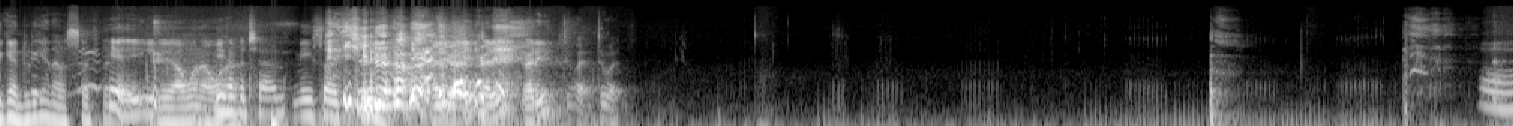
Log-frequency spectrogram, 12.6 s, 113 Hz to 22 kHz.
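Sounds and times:
speech: 0.0s - 5.3s
laughter: 2.7s - 4.7s
cat purring: 5.6s - 12.6s.

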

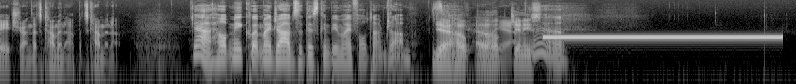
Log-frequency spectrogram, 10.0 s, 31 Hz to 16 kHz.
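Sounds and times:
speech: 0.0s - 1.6s, 2.4s - 7.2s
censor bleep tone: 6.7s - 9.8s.

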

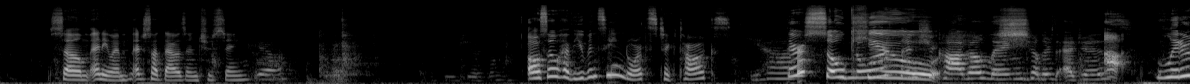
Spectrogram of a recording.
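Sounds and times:
speech: 0.6s - 3.6s, 4.7s - 11.9s
door opening and closing: 3.0s - 4.4s.

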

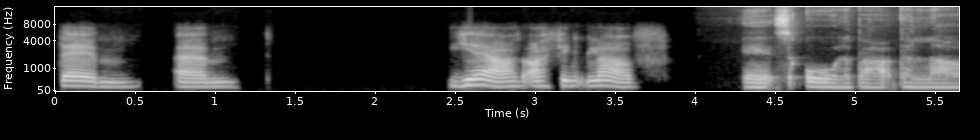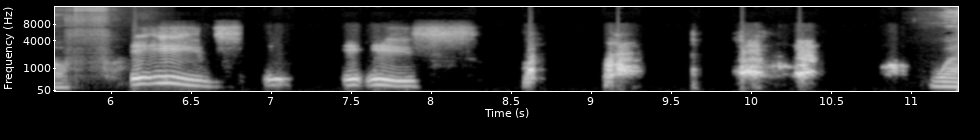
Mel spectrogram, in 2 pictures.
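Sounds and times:
speech: 0.0s - 1.2s, 2.5s - 9.2s
dog barking in sharp woofs: 9.1s - 11.0s.

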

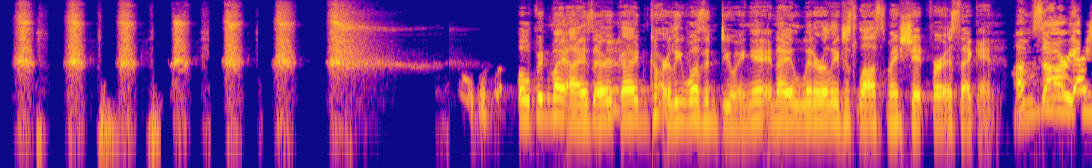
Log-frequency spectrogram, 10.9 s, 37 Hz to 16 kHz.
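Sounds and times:
forceful breaths out through the mouth during a meditation breathing exercise: 0.1s - 4.6s
speech: 4.8s - 10.9s.

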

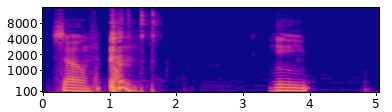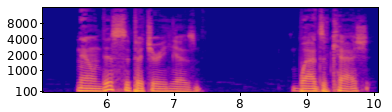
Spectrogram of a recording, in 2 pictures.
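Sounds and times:
speech: 0.2s - 1.6s, 3.5s - 4.1s, 5.6s - 7.5s, 8.8s - 10.0s
person coughing from the smell of a Sharpie marker: 1.0s - 1.7s.

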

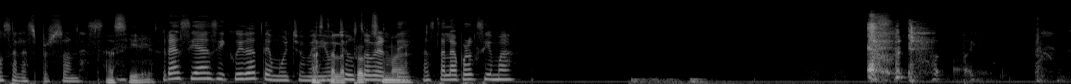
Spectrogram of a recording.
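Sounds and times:
speech: 0.0s - 5.3s
low thumps: 6.2s - 7.4s
person coughing: 8.7s - 10.7s.

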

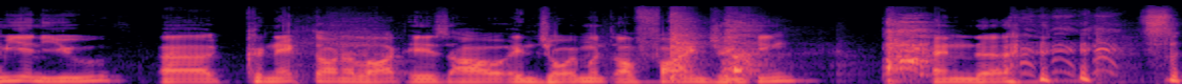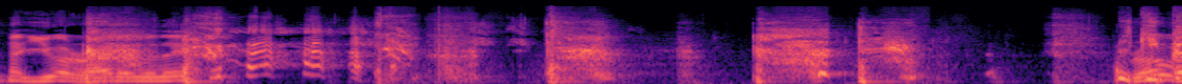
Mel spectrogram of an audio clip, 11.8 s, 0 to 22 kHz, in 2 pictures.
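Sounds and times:
speech: 0.0s - 7.2s, 11.6s - 11.8s
person coughing: 3.3s - 4.8s, 6.3s - 11.8s.

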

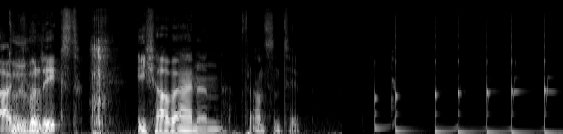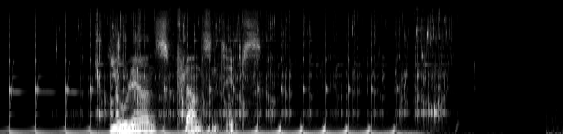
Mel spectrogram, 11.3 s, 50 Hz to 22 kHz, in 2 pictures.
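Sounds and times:
speech: 0.0s - 3.1s, 6.8s - 8.8s
liquid glugging from a bottle: 5.4s - 10.6s.

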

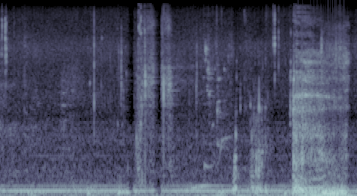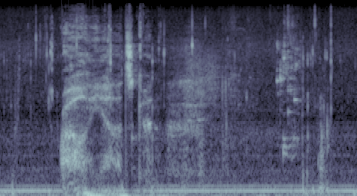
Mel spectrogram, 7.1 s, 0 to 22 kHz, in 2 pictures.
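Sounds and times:
low steady hum: 0.0s - 7.1s
person sipping and gulping water: 1.3s - 4.1s, 6.4s - 7.0s.

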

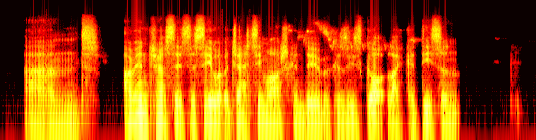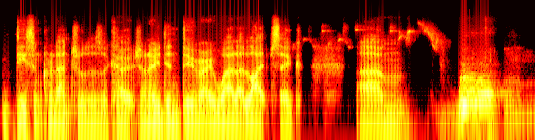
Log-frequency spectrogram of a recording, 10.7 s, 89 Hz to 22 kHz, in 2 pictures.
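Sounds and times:
speech: 0.3s - 4.7s, 5.4s - 10.4s
dog barking: 9.9s - 10.5s.

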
